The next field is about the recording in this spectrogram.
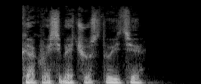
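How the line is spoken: Quick whispered question. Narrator (Russian): быстро спросил он шепотом

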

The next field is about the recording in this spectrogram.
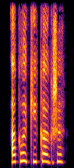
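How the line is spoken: Almost plaintive, torn, afraid. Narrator (Russian): почти жалобно спросила я, разрываясь между разочарованием и страхом

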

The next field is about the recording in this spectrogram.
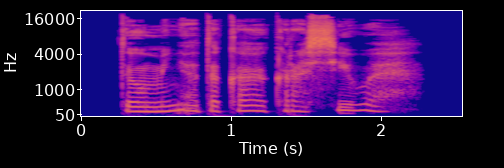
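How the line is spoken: Delirious mumble. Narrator (Russian): Словно в бреду бормочет он

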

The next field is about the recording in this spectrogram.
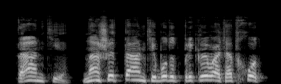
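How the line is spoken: Shouted. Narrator (Russian): прокричал Отто

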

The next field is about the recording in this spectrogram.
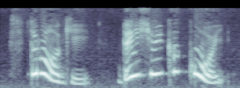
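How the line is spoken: Exclaim. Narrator (Russian): воскликнула Мэри

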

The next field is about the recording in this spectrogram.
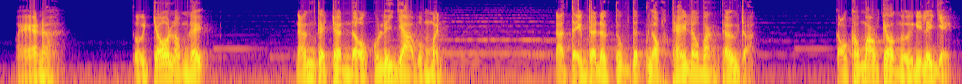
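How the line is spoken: Loud booming voice. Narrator (Vietnamese): một người oang oang

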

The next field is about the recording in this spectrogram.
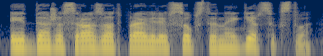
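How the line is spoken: Grim, through teeth. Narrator (Russian): мрачно процедил Кэрден

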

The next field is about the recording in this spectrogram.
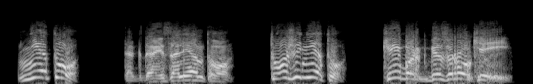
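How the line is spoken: Yelling. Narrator (Russian): заорал Петрович

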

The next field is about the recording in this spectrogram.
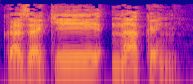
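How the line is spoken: Shouted. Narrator (Russian): крикнул урядник

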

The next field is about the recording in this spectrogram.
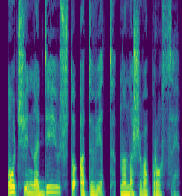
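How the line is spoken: Tired reply. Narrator (Russian): устало ответил джарганец

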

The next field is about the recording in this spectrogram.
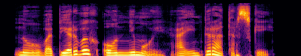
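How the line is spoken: Patient, condescending tone. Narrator (Russian): начал герцог таким терпеливым тоном, словно пояснял младенцу общеизвестные истины

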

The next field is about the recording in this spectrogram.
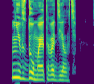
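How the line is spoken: Through gritted teeth. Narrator (Russian): сквозь зубы процедила девушка

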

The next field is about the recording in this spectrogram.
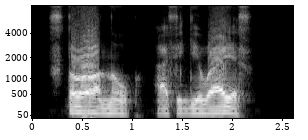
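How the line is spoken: Growl from behind. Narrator (Russian): прорычал кто-то сзади

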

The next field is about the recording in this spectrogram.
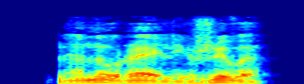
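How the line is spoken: Dry, curt. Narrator (Russian): сухо проговорил Додсон

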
